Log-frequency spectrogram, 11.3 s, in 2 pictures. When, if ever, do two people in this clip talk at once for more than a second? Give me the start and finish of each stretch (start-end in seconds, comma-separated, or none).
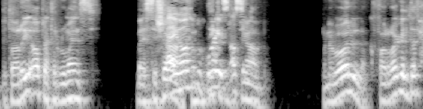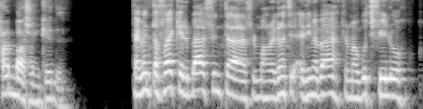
2.3-3.5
